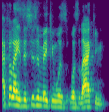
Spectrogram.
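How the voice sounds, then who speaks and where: A young man with a Haitian accent, co-hosting a podcast and arguing about football with animated energy. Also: fairly high pitch, fast talker. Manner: animated, laughs and cuts in. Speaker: podcast co-host. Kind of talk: casual football debate.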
